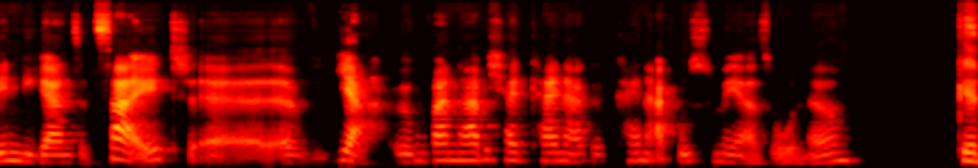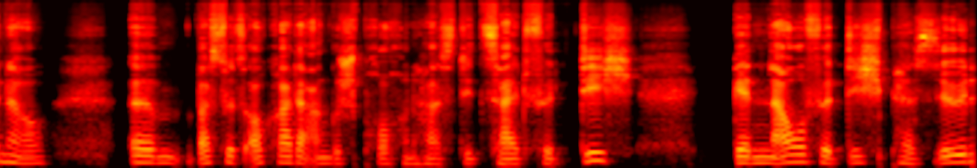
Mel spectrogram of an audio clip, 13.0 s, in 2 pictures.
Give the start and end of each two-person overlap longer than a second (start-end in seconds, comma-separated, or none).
none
